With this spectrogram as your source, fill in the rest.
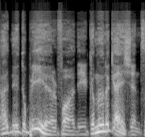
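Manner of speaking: bad put-on Persian accent, slow, high, drifting Spanish-sounding. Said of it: "was that your Persian accent?".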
